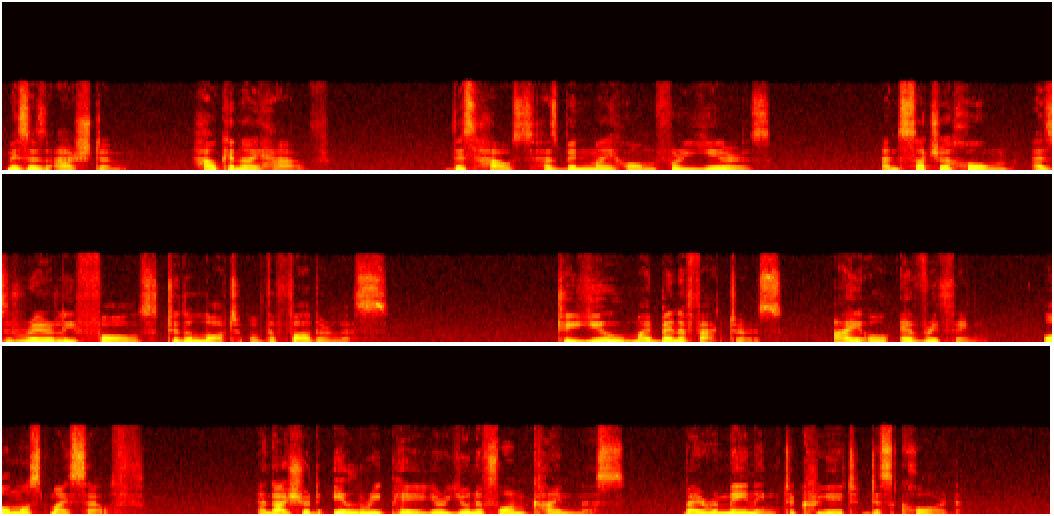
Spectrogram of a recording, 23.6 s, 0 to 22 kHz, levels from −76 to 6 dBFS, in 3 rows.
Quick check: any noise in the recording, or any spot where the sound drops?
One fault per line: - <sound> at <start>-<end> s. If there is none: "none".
none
